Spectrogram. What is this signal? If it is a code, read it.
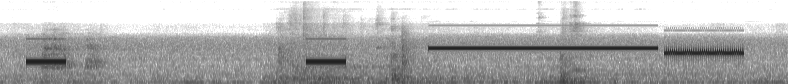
Fax machine handshake, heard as beeps, a long tone and a warble, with the noise inside a lift.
